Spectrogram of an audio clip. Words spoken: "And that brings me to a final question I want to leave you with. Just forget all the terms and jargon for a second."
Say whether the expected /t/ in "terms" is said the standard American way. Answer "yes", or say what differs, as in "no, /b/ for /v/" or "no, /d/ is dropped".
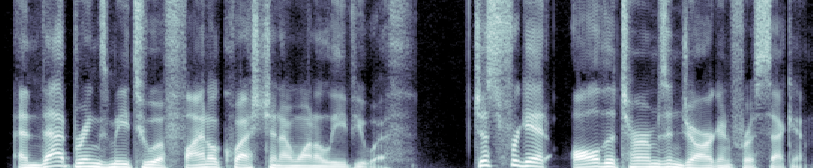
yes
